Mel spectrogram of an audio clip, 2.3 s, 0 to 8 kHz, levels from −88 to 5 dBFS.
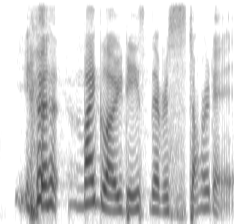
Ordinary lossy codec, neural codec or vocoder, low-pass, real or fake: none; codec, 24 kHz, 6 kbps, HILCodec; 7.2 kHz; fake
